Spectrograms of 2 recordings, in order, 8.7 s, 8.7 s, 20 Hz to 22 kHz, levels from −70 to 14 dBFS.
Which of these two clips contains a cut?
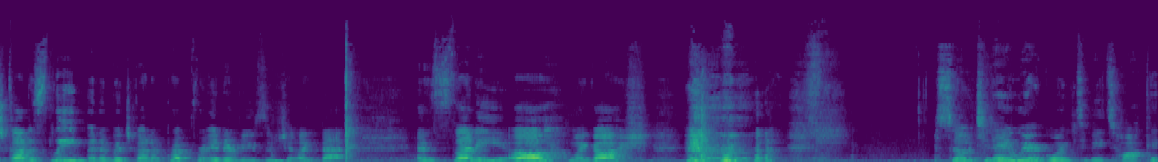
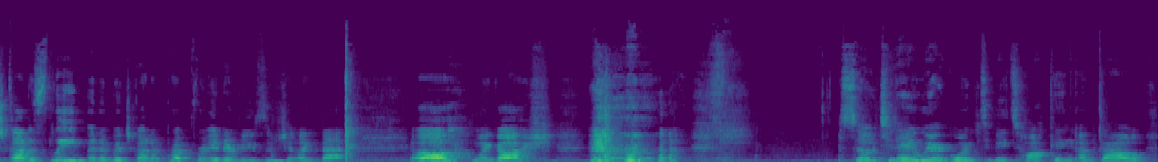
second; 1 cut; at 3.1 s

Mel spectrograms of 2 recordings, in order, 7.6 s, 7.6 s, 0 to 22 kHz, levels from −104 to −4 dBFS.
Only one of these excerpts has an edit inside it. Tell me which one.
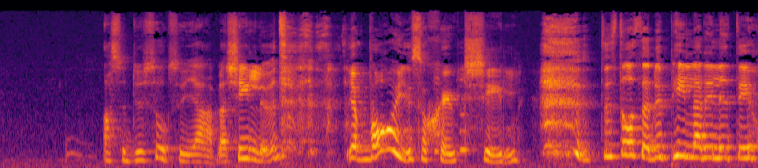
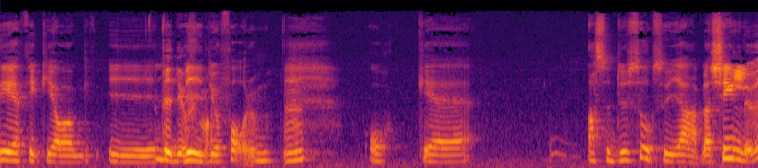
second; 1 cut; at 2.8 s

